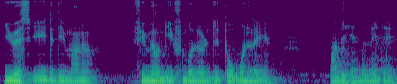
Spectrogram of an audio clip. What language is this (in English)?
Manipuri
